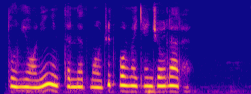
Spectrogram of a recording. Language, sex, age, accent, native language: Uzbek, female, 18-24, Surxondaryo, Uzbek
